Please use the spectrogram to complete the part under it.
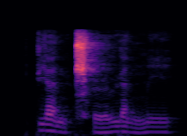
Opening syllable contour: falling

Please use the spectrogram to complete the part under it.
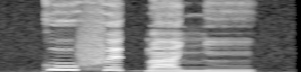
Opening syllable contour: high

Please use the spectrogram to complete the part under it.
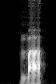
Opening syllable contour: low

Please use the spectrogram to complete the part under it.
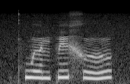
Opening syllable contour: low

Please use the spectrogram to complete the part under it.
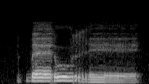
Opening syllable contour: high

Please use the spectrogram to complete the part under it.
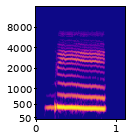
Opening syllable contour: high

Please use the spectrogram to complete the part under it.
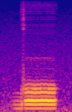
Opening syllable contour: high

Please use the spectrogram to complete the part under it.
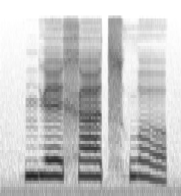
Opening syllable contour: high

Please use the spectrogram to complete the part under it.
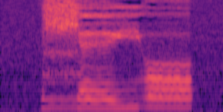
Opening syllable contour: low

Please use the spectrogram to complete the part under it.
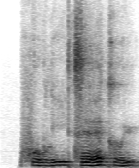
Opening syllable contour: low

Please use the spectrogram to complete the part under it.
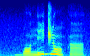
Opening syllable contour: low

